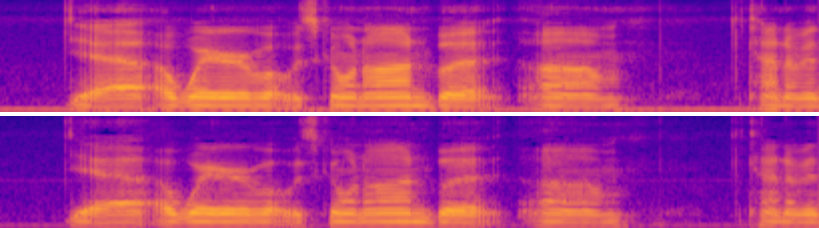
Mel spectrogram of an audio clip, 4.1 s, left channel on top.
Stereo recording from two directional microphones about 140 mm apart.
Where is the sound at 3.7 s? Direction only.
25° right (ahead or behind).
